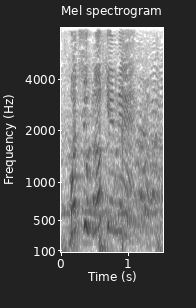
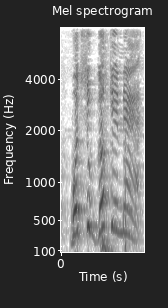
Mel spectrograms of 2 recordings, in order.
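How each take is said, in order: First: Higher, slow, shouted "What you looking at?"; slow shouted taunt. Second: Chanted, higher menacing cheer line; chanted, challenge the fans; taunting chant. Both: Retold or imitated. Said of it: "They're like".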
